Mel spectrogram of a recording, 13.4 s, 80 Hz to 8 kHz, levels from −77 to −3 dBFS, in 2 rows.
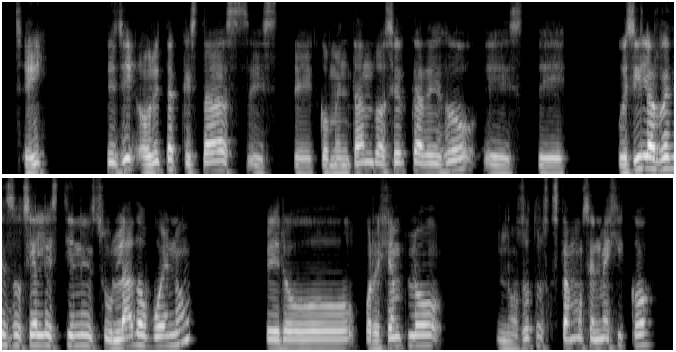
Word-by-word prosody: Sí, 135 +3 -1 0.5
sí, 150 -1 0
sí, 180 +3 +3
ahorita 150 +6 +2
que 135 - -6
estás, 150 +4 +1
este, 120 0 -5
comentando 125 +5 -1
acerca 150 +2 +1
de 140 0 0
eso, 160 +7 -2
este, 120 -1 -3 0.5
pues 125 0 +2
sí, - - +5
las 195 -2 +9
redes 185 -1 +3
sociales 175 0 +1
tienen 175 0 -1
su 140 -3 -3
lado 165 +5 +4
bueno, 175 - -1 0.7
pero 140 0 +2
por 140 -2 0
ejemplo, 165 +5 0 0.5
nosotros 135 +4 -7
que - - -21
estamos 145 +1 -2
en 140 -1 +1
México 170 +6 -3
145 Hz, 130 wpm, -22 LUFS, 135-170 Hz, 0.7 s, las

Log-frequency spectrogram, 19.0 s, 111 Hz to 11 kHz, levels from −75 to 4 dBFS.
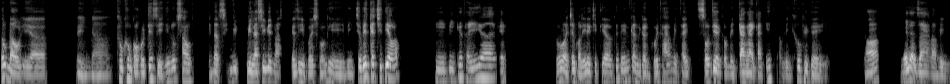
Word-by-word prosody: Lúc 160 -1 +4
đầu 100 -5 +5
thì, 95 -1 -4
ờ, 95 0 -1 0.6
mình, 90 -1 -6
ờ, 90 0 -8
không 135 -1 0
không 145 -2 +1
có 100 - +3
hối 105 - +2
tiếc 145 - +2
gì, 105 -10 -1
nhưng 115 +2 -3
lúc 135 - +1
sau 115 -4 +1 0.3
cái 195 - -11
đợt - - +2
sinh 235 +3 -3
viên, 255 - -3 0.2
mình 120 -1 +3
là 110 - +7
sinh 125 +4 +3
viên 125 -3 +1
mà, 100 -2 -4 0.2
cái 105 - 0
gì 110 0 -1
mới 100 0 -2
xuống 100 +1 -3
thì 95 -6 -3
mình 95 +1 -8
chưa 135 - +2
biết 165 +1 +6
cách 170 -1 +6
chi 145 -3 +3
tiêu 155 -3 +8
lắm. 155 - -3 0.7
Thì 120 -1 -3
mình 125 -1 -4
cứ 160 - 0
thấy, 135 +3 -1
ơ, 150 -1 +2
cái 120 - -4 1.0
đúng 120 - -1
rồi, - - +4
chưa 125 - +2
quản 105 -6 -1
lý 100 - +2
được 115 - +3
chi 115 - -8
tiêu, 110 -2 0
cứ 140 - -5
đến 120 0 -3
gần 110 -6 -1
gần 100 -3 -2
cuối 100 +3 -4
tháng 110 +2 -3
mình 115 -4 -9
thấy 95 0 -1 0.2
số 110 0 +3
tiền 115 -5 +5
của - - -4
mình 95 -1 -7
càng 110 -1 +7
ngày 100 -4 +7
càng 95 -2 0
ít 140 +1 -4
mà - - -20
mình 90 -1 -10
không 135 +5 -3
kịp 120 -3 -3
để 95 -4 0
ý. 80 -2 -11 0.7
Đó, - - +2 0.4
mới - - +4
nhận - - +5
ra 105 -2 0
là 90 -1 -3
mình 90 -2 -8
110 Hz, 245 wpm, -24 LUFS, 95-130 Hz, 1.0 s, tiêu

